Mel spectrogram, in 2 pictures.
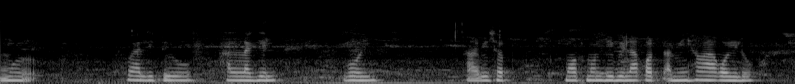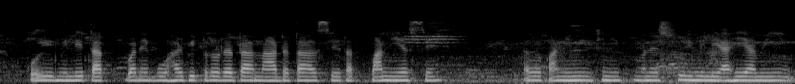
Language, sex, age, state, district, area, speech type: Assamese, female, 45-60, Assam, Udalguri, rural, spontaneous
